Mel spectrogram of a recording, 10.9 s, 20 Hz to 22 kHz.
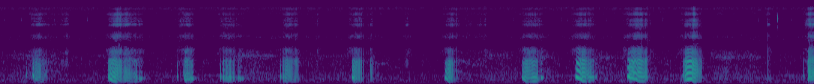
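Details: Sleeping dog snoring while dreaming: short, rhythmic, fluttery snorts at about 80 a minute; ordinary snoring, not a clear wheeze.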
